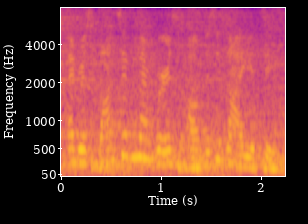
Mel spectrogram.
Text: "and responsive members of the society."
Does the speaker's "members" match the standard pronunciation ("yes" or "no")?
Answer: yes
